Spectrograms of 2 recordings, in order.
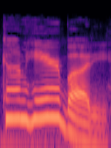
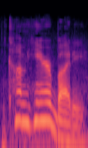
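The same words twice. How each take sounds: First: Lightly voiced neighbor, much higher on come here; a hint of the neighbor's sing-song call; imitating a neighbor. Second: Lightly voiced neighbor calling his dog, high on here; a hint of the neighbor's sing-song come here; imitating a neighbor. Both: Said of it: "That's how that guy speaks".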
